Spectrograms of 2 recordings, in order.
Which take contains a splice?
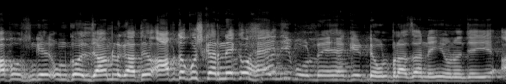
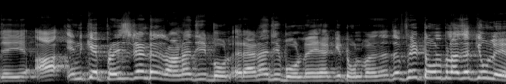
first; 1 cut; at 2.9 s

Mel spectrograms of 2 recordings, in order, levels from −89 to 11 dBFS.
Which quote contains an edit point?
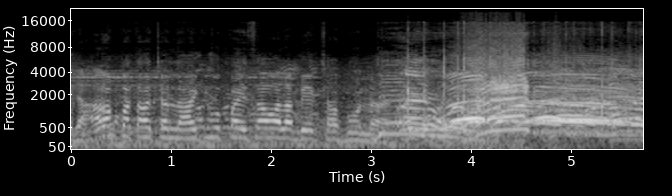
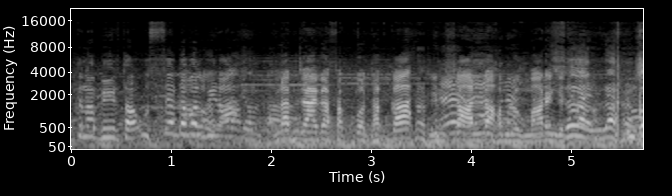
second; 1 cut; at 1.7 s

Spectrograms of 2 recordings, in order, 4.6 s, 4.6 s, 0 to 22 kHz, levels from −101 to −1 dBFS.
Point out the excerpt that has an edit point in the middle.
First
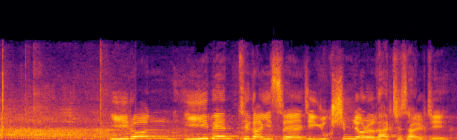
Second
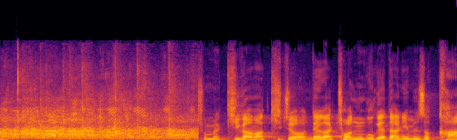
second; 1 cut; at 2.0 s

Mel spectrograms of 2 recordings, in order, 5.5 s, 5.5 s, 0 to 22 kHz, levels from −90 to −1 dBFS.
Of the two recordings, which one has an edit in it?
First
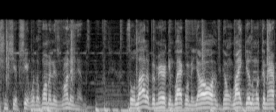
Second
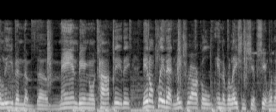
first; 1 cut; at 2.1 s

